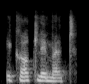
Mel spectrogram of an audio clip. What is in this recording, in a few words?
"ecoclimate", Indian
